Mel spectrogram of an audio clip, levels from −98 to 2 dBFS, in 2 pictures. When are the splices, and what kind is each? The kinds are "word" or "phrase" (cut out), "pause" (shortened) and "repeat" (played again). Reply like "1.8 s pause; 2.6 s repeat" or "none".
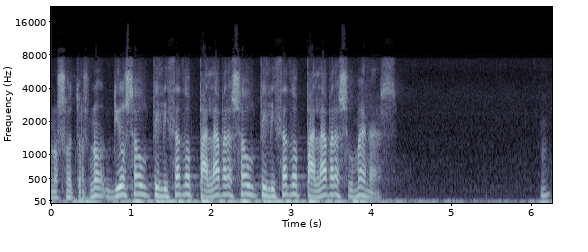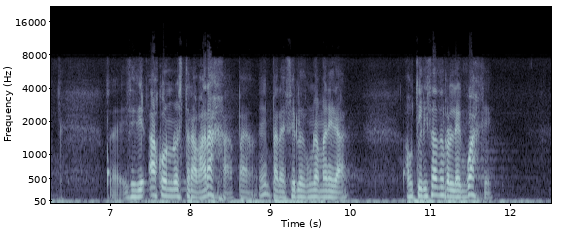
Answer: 2.4 s repeat; 7.6 s word; 11.2 s word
